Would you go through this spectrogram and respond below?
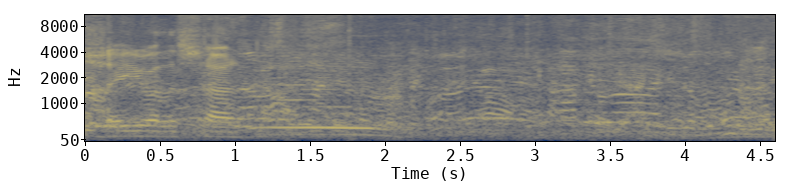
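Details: Sahiwal bull calf at a cattle market in Khulna on Pahela Baishakh, the Bengali New Year; a steady, mid-pitched moo held for under a second, surrounded by crowd chatter and men haggling over the price.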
